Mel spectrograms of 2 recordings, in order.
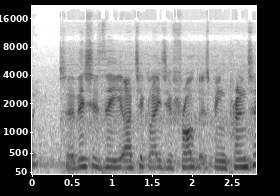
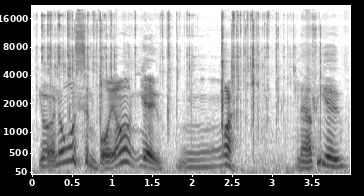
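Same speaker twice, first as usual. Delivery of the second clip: talking to a dog; 4 semitones higher than usual. Real, not acted. Talking to pets.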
